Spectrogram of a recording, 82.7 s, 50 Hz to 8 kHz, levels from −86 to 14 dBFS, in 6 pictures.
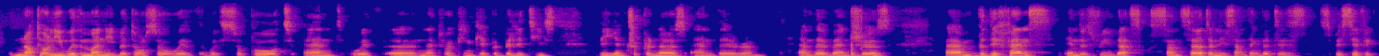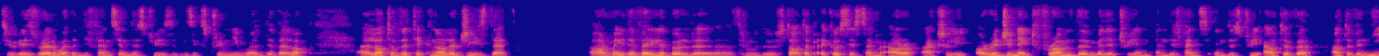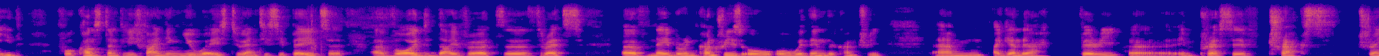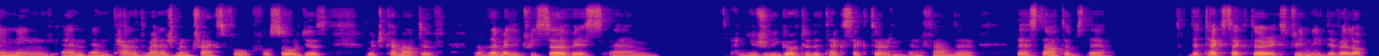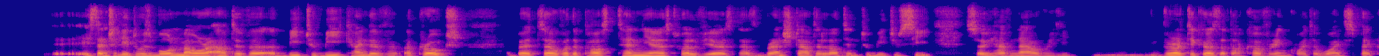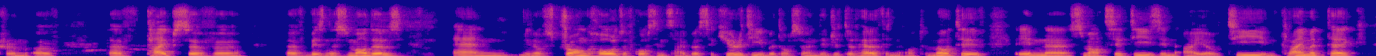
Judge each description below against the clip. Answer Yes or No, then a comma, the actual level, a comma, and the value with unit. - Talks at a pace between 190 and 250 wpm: No, average, 155 wpm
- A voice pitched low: Yes, very low, 95 Hz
